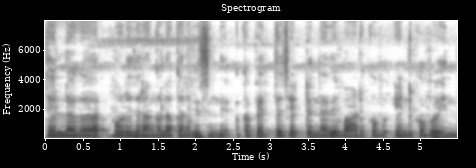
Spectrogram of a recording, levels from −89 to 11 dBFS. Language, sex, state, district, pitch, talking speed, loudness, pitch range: Telugu, female, Andhra Pradesh, Sri Satya Sai, 220 Hz, 110 wpm, -14 LUFS, 210-225 Hz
